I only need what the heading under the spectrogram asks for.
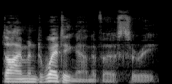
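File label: "diamond wedding anniversary", British English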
